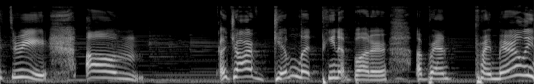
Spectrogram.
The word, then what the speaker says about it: Gimlet: Um, a jar of Gimlet peanut butter, a brand primarily noted for arguments about how to pronounce it. Uh, according to the manufacturer, it rhymes with Himlet.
